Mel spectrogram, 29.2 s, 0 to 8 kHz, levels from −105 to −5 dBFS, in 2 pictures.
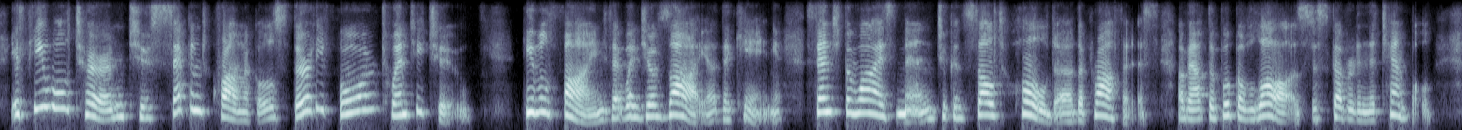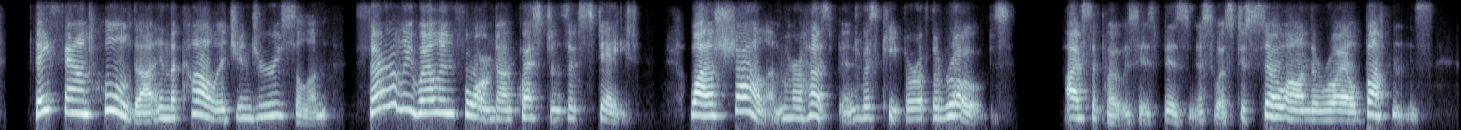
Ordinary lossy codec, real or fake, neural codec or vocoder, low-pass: Opus, 16 kbps; fake; codec, 16 kHz, 2 kbps, FunCodec, trained on Chinese and English, 25 frames a second; 7.2 kHz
